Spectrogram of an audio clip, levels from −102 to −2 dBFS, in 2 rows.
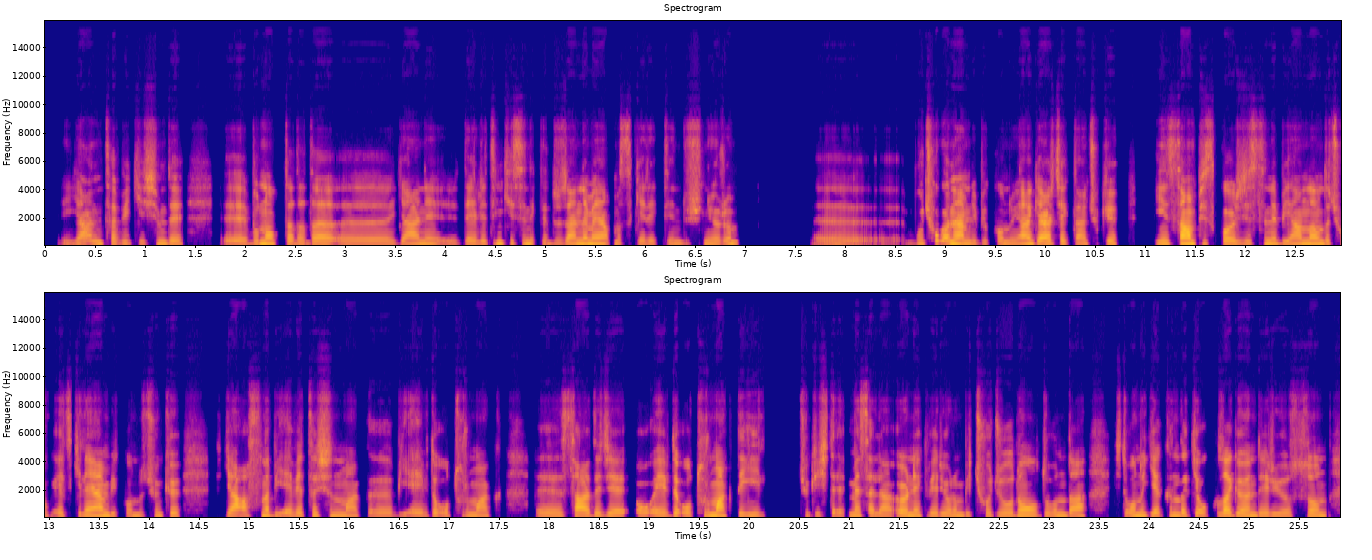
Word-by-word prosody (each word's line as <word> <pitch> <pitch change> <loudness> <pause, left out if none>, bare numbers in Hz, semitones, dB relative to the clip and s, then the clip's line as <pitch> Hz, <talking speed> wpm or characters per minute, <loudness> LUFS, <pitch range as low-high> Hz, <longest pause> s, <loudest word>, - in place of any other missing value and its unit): Yani, 320 -7 -2
tabii 275 0 -4
ki. 170 -5 -10
Şimdi, 190 +4 -1 0.4
eee, 170 - -1
bu 185 +3 +1
noktada 240 +6 +1
da, - - +2 0.5
eee, 170 - -8
yani, 180 -4 -1
devletin 180 +6 -2
kesinlikle 215 +5 -5
düzenleme 180 +5 +3
yapması 205 -7 0
gerektiğini 140 -1 -7
düşünüyorum. 130 - -3 0.8
Eee, - - -7 0.3
bu 215 - -7
çok 380 - 0
önemli 165 - +5
bir 135 - -10
konu 135 +2 -5
ya, 180 - +5
gerçekten. 200 -7 +3
Çünkü 200 +6 -3 0.4
insan 210 +8 +7
psikolojisini 195 -1 -1
bir 185 - -3
anlamda 195 +1 +3
çok 195 +2 -8
etkileyen 190 +2 +3
bir 175 - -5
konu. 125 -6 -8
Çünkü, 175 +8 -3 0.5
ya, - - +6
aslında 195 -1 0
bir 175 - -3
eve 180 +3 -1
taşınmak, 170 -4 -1
eee, 150 +1 -5
bir 155 - -11
evde 150 +3 -3
oturmak, 160 -2 -4 0.4
eee, 140 0 -3
sadece 170 +2 +3
o 155 +1 -2
evde 170 +2 +2
oturmak 175 +1 +3
değil. 160 -5 -3 0.3
Çünkü, - - -7
işte, - - -3
mesela, 170 +2 0
örnek 175 +2 +3
veriyorum, 170 -1 -2
bir 170 - -7
çocuğun 165 +1 -3
olduğunda, 175 0 +2 0.3
işte, - - -7
onu 170 +1 +2
yakındaki 165 +3 0
okula 180 +3 +3
gönderiyorsun, 170 -1 0
175 Hz, 145 wpm, -26 LUFS, 165-195 Hz, 0.8 s, insan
